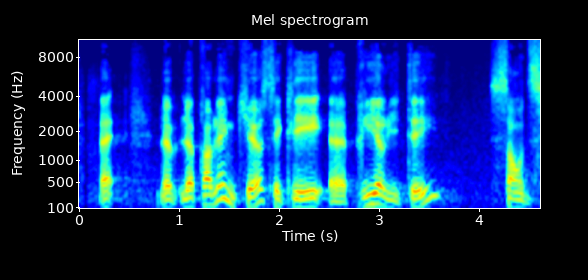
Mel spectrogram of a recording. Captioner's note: speaks French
